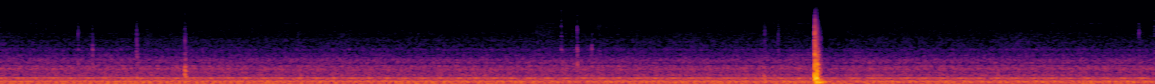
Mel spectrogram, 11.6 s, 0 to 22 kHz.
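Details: 2017 Camaro at idle with blower running: a single sharp pop cuts through the steady hum as the HVAC recirculation actuator engages.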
